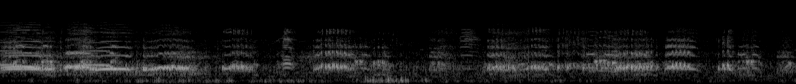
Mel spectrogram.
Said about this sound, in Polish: Gęsi się podrywają. Leci bielik. Żurawie się denerwują, wszystko ucieka. Ale zaniepokojenie. Ale hałas.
